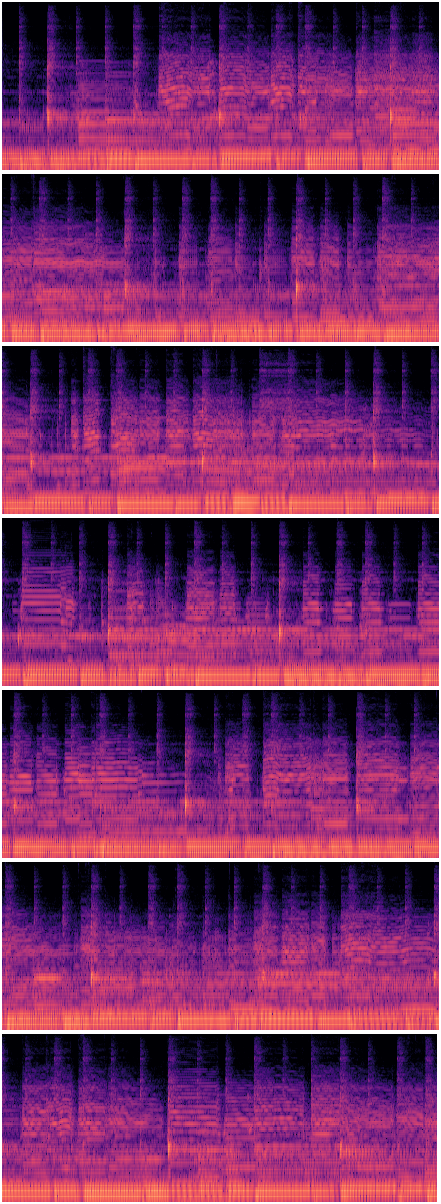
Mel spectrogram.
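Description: Agile single-cut, Les Paul-style electric guitar played through an amplifier with a boost and light overdrive, a continuous passage of changing notes and chords.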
